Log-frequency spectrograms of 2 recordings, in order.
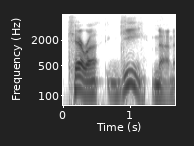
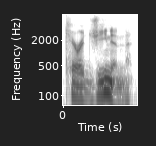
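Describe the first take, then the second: First: The middle g is hard, as in geek. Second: The middle g is soft, like a j. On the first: The speaker calls it right. "the "gee" sounds like geek" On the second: The speaker calls it wrong. "I guess I pronounced it carrageenan last week"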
